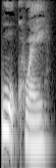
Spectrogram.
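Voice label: "walkway", British English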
